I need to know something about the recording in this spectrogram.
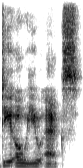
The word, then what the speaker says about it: doux: And then we have D-O-U-X, which should be pronounced do.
